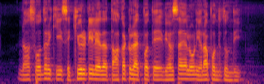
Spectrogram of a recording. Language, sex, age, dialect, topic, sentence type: Telugu, male, 18-24, Utterandhra, agriculture, statement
